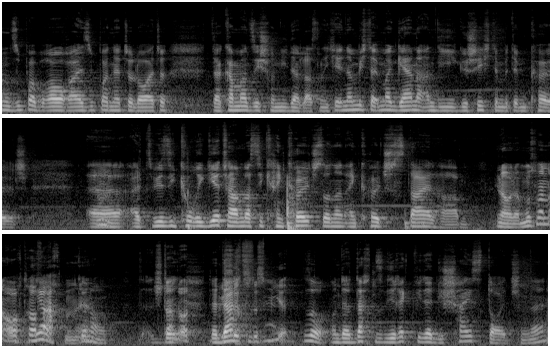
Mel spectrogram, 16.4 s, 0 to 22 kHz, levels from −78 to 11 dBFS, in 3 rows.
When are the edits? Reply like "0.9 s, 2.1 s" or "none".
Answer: 10.3 s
